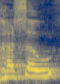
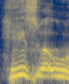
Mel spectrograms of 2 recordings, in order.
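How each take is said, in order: First: हर्ष उ said as harsh, with an r and sh sound; common wrong pronunciation. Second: ह्रस्व उ said hrasva, with the v sound; correct pronunciation. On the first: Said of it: "उ में बोलते हैं हम लोग हर्ष उ". (हर्ष उ को आम बोलचाल की गलत ध्वनि में) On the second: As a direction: say ह्रस्व उ carefully as hri-sva oo. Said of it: "ह्रस्व उ होता है". (ह्रस्व उ को शुद्ध उच्चारण में) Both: Shown as a demonstration.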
